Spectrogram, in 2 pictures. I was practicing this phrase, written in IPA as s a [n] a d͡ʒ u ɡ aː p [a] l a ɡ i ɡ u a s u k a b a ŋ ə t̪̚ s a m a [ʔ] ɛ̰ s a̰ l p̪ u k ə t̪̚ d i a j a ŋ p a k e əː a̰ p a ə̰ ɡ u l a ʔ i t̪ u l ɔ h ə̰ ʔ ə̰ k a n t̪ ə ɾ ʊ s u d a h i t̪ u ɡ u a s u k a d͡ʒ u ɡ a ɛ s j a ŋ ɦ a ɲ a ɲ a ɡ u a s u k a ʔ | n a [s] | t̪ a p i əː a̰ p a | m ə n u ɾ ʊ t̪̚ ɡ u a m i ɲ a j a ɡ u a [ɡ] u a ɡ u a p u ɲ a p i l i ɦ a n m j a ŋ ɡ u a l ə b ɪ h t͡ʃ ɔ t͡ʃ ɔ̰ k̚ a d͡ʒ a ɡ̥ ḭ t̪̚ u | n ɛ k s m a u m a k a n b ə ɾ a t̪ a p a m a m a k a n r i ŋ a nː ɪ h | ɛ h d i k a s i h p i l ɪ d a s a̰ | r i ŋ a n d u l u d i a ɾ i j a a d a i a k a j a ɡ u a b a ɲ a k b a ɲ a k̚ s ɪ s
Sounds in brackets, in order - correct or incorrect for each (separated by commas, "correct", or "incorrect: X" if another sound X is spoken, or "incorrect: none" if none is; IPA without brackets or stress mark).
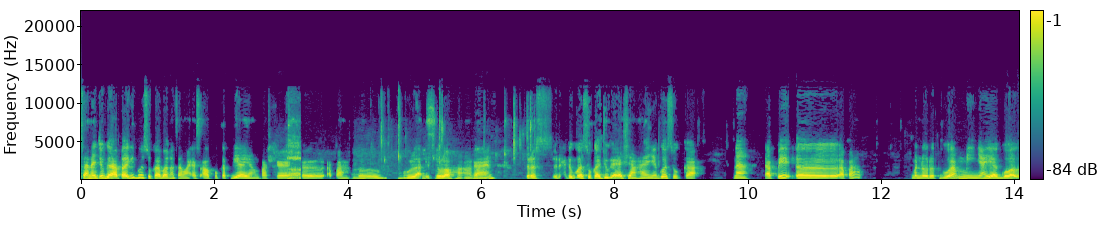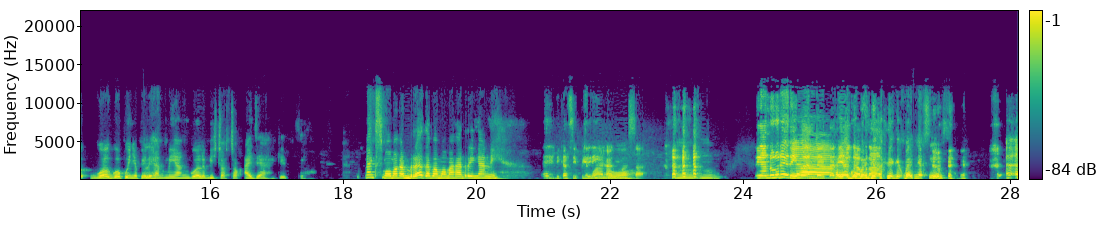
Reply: correct, correct, correct, incorrect: h, correct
